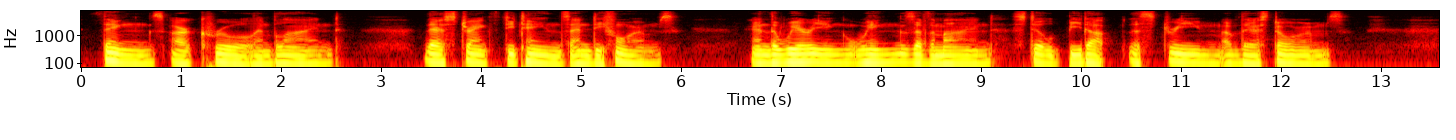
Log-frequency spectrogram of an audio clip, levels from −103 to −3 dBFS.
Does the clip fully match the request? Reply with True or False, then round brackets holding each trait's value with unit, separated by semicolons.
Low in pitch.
True (100 Hz)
